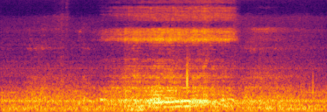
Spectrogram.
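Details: Loud, rough snore building and fading over about two seconds in a quiet room, from a father sleeping while his baby son explores nearby; ordinary snoring.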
